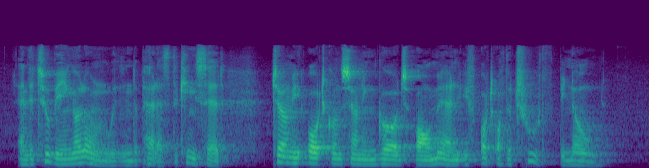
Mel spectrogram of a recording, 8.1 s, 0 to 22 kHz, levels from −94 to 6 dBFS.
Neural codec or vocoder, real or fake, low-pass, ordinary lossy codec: none; real; 7.2 kHz; MP3, 48 kbps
